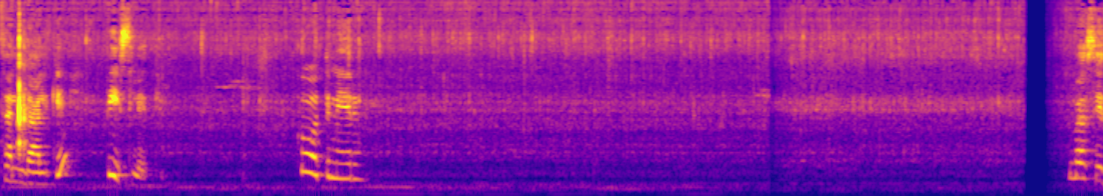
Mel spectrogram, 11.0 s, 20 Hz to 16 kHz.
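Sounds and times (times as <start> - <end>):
curry simmering hiss: 0.4 - 11.0.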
